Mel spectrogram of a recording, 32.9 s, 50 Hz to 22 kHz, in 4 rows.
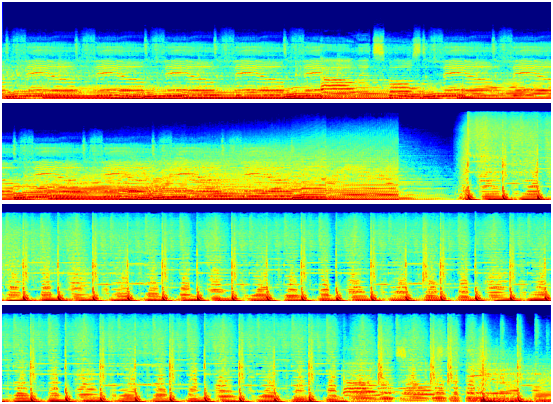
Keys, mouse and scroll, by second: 2.3 space, 4.2-8.5 drag, 8.9 space, 11.4-12.9 drag, 13.3 shift+s, 13.9 click, 15.7-19.1 drag, 19.1-24.1 drag, 25.3 Return, 26.0-30.8 drag.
